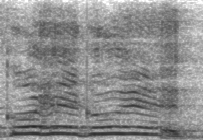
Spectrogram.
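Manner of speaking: very high falsetto go-ahead; high-pitched retold urging; mock high voice. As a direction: toss it off way up high, imitating her. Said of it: "And she said".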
